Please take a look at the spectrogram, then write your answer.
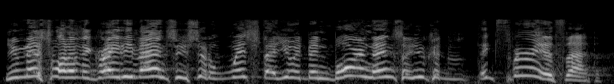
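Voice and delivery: high, playful reproach; mock scolding. Preacher teasing folks who weren't born then, playfully scolding. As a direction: tease them for missing history.

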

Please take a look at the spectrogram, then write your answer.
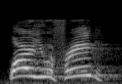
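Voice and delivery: high, loud incredulous question; indignant mock echo; exasperated. Echoes Jesus' question in exasperation.

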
